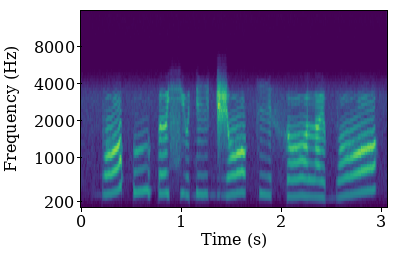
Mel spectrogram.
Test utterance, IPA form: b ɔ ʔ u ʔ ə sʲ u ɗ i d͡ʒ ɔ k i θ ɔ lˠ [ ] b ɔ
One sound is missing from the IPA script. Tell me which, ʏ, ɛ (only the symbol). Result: ɛ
